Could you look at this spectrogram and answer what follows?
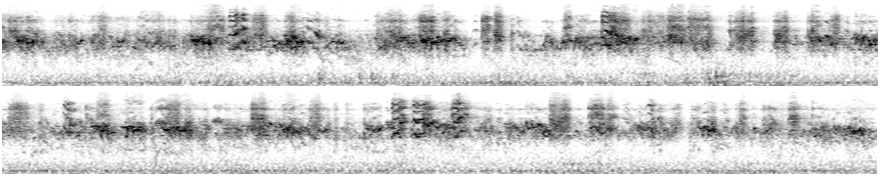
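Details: A group of chicks at home, playing and peeping nonstop: bright, high, overlapping cheeps in rapid irregular bursts, briefly dipping in loudness now and then.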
